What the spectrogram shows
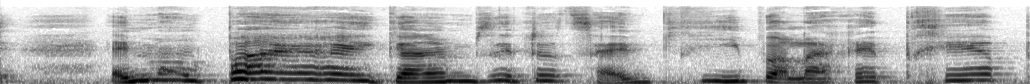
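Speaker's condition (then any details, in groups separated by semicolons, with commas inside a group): Friedreich's ataxia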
